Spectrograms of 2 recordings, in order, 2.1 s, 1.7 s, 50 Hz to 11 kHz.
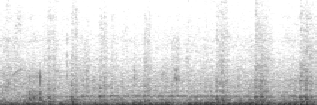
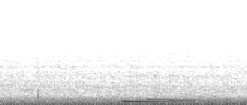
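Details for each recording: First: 2020 Ford Mustang EcoBoost HPP A10, MAPerformance Stage 1 short block, Ford Performance camshafts, 12 psi wastegate, ghost cam tune locking cams at overlap: choppy, uneven idle, about 200 lopes a minute over a deep rumble, diesel-like chop. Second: 2020 Ford Mustang EcoBoost HPP (10-speed auto) with forged short block (2.0 block, 2.3 crank), Ford Performance camshafts, 12 psi wastegate, freshly flashed ghost-cam tune, first start before warm-up: low, even idle hum, steady beat, no misses or knocks; idle is smooth.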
